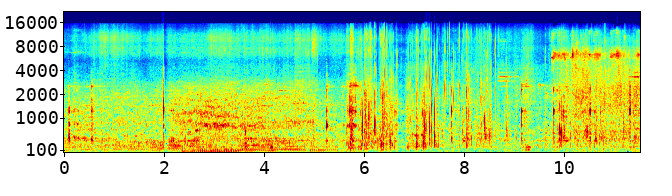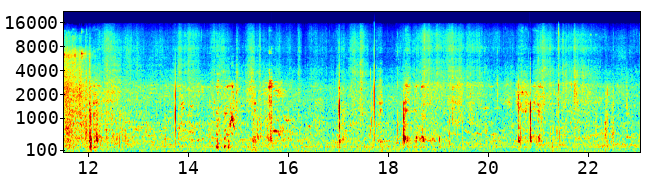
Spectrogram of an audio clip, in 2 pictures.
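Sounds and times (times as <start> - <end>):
background voices: 0.0 - 23.0
street noise: 0.0 - 23.0.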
